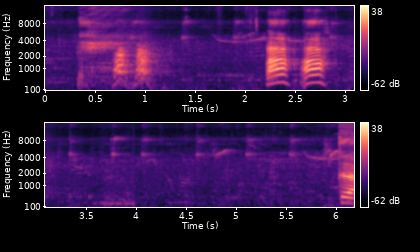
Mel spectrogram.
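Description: Dogs outdoors at a rural home bark in short pairs of sharp, fairly close barks separated by quiet gaps, with faint background sounds in between.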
